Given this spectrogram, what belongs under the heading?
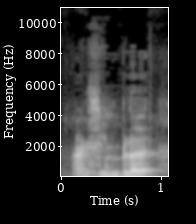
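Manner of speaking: normal talking voice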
